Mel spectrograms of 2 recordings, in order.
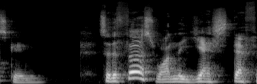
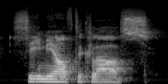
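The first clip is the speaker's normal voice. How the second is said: ordinary talk, nothing marked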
